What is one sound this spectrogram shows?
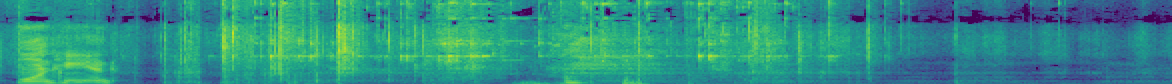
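Plastic packets crinkle and rustle as hands rummage through a bag.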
